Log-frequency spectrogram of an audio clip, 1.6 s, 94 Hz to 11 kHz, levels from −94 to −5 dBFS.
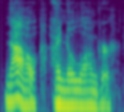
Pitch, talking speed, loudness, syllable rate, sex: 130 Hz, 155 wpm, -20 LUFS, 4.2 syllables/s, male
